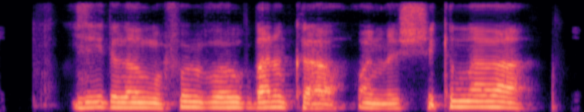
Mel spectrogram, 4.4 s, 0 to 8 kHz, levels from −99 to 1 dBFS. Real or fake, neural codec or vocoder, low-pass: fake; codec, 24 kHz, 0.9 kbps, WavTokenizer, medium music audio release; 7.2 kHz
